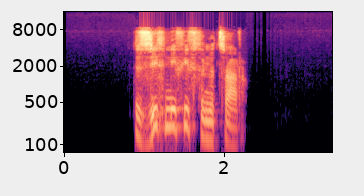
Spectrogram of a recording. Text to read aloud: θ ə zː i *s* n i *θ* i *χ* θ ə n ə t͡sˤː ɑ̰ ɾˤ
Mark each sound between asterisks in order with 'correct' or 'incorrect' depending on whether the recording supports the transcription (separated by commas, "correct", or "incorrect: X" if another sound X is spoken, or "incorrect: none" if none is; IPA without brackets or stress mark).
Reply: incorrect: θ, incorrect: f, incorrect: f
